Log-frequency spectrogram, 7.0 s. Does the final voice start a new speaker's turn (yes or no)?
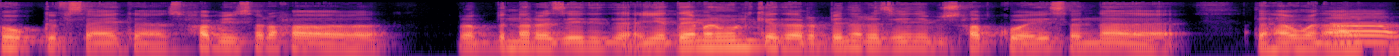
yes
